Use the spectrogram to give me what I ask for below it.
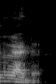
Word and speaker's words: read: It is written read, but when it is pronounced, it is spoken read.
